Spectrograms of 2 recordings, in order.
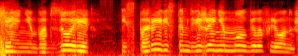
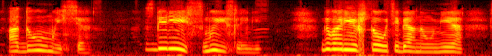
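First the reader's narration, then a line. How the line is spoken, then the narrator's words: Plain. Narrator (Russian): сказала Манефа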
